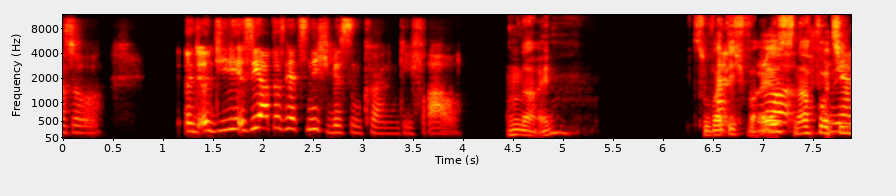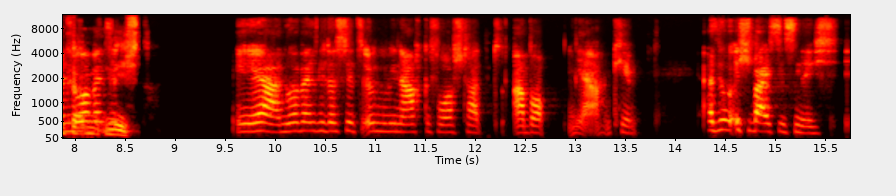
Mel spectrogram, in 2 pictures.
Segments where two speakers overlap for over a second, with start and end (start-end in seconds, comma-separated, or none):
6.5-8.5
